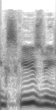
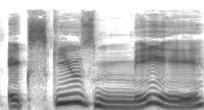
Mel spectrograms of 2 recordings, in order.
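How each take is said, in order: First: It is said in a plain, polite tone. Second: It is said in a sarcastic tone. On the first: A sincere apology for bumping into someone. "Rachel doesn't say" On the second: A mocking rebuke rather than an apology. "In a sarcastic voice"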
